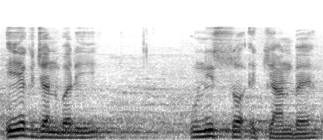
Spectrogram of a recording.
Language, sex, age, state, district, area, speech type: Maithili, male, 18-30, Bihar, Supaul, rural, spontaneous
